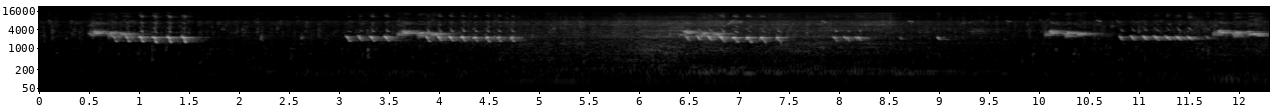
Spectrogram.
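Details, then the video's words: Sooty-headed bulbul, called trucuk, lure song to get reluctant birds singing: bubbly phrases of quick repeated notes stepping down, given roughly every three seconds, over a low background hum. "Suara Pancingan burung trucuk males bunyi"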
